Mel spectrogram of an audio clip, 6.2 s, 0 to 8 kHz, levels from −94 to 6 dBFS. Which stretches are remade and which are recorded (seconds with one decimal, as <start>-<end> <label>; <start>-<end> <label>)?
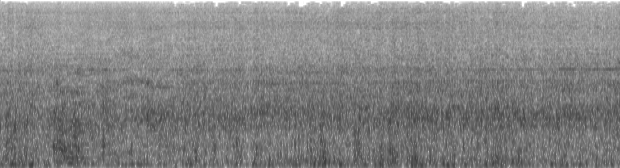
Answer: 0.0-0.4 recorded; 0.4-1.7 remade; 1.7-6.2 recorded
